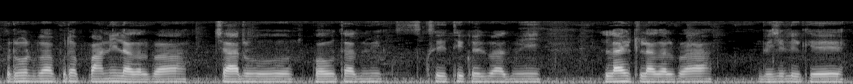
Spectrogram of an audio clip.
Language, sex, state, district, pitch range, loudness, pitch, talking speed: Bhojpuri, male, Uttar Pradesh, Deoria, 120-130 Hz, -19 LUFS, 125 Hz, 135 wpm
